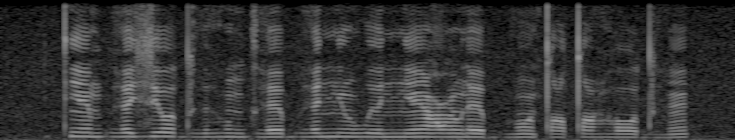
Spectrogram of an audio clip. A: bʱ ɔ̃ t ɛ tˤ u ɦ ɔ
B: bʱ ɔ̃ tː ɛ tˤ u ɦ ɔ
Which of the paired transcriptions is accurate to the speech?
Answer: A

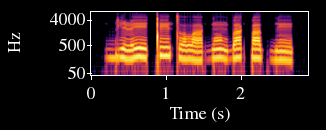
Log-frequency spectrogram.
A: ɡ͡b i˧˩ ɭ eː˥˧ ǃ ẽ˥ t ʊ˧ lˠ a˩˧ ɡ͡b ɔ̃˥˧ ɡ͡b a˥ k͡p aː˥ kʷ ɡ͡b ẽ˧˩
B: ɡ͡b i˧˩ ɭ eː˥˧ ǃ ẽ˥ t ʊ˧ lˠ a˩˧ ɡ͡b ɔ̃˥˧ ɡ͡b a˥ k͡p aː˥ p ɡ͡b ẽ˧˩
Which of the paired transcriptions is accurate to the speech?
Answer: A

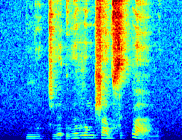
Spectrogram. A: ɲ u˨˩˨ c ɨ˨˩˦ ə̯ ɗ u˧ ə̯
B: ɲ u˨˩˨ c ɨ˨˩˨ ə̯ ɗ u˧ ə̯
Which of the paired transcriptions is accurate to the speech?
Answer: B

